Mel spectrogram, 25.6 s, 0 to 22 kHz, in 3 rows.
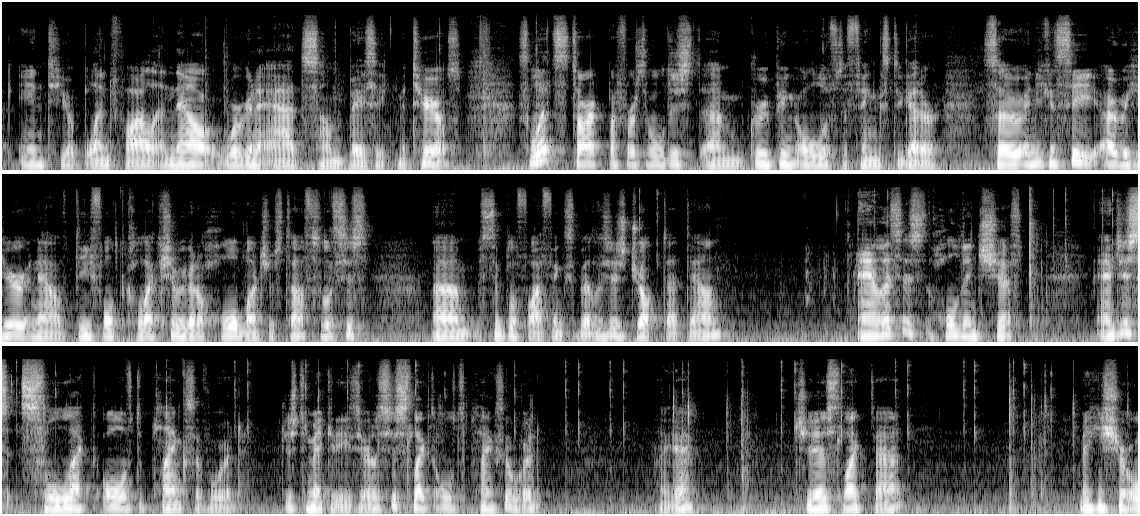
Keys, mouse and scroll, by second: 0.0-3.3 drag, 3.3-13.3 middle drag, 4.0-4.6 scroll down 2, 4.6-5.8 scroll down 1, 5.8-6.2 scroll down 1, 6.7-9.6 scroll up 2, 9.9-10.3 scroll down 1, 10.3-13.3 scroll up 1, 13.3 click, 15.0 click, 16.4 shift+click, 16.8 shift+drag, 17.1 shift+click, 17.4-18.8 middle drag, 18.8 shift+click, 19.2 shift+click, 19.6 shift+click, 20.0 shift+click, 20.3-21.2 middle drag, 21.2 shift+click, 21.6 shift+click, 22.1-22.9 middle drag, 22.9 shift+click, 23.2-23.8 shift+drag, 24.3 drag, 24.6 shift+click, 24.9-25.5 middle drag.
